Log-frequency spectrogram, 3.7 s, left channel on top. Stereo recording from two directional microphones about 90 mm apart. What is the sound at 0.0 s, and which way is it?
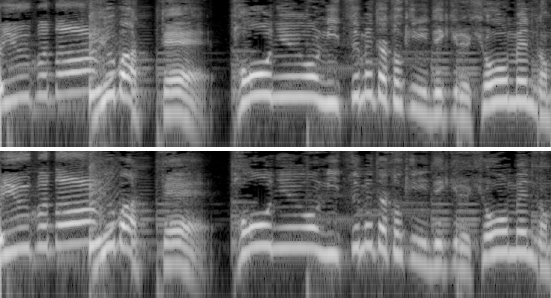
Speech, 40° right (ahead or behind).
